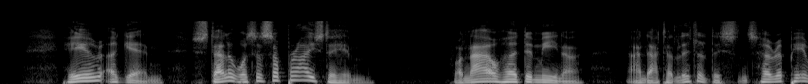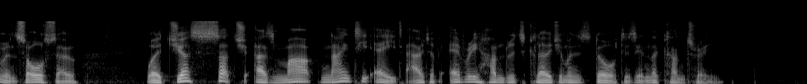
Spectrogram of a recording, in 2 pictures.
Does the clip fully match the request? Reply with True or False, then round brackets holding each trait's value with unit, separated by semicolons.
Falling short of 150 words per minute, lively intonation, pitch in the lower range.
True (135 wpm; 6.2 semitones; 100 Hz)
